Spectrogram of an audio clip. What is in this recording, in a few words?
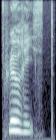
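"fleuriste", French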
